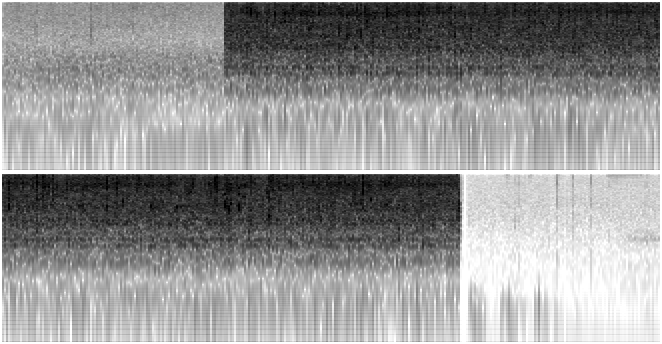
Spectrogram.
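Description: Saffron milk cap mushrooms sizzling in a frying pan, a steady hiss that starts suddenly about a second and a half in and cuts off abruptly about seven seconds in. Before it there is a faint low hum.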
